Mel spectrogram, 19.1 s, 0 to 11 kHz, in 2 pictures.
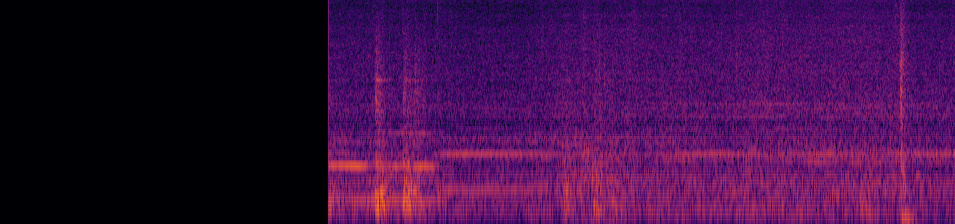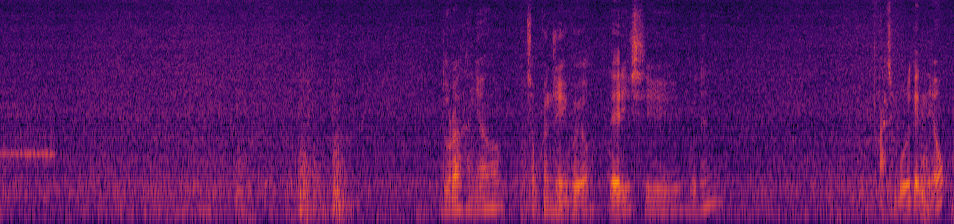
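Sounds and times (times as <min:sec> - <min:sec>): thin steady whine: 0:03.3 - 0:12.4
train wheels rumbling on track: 0:03.3 - 0:19.0.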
